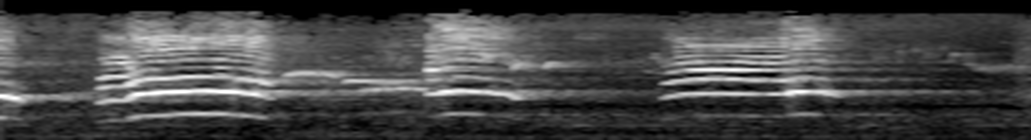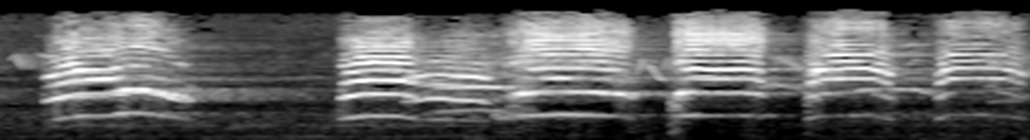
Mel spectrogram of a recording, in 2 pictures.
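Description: Peacocks (Indian peafowl) calling: a series of loud calls that rise and fall in pitch, each under a second long, coming in quicker succession in the second half.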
